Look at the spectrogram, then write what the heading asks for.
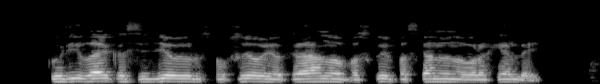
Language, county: Lithuanian, Tauragė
